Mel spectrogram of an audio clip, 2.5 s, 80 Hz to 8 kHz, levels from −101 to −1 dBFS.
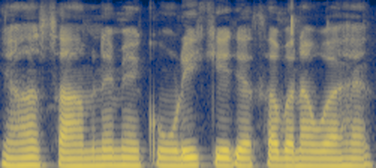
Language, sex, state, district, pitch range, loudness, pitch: Hindi, male, Jharkhand, Ranchi, 130-135 Hz, -17 LUFS, 130 Hz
